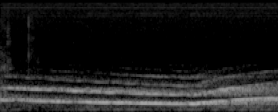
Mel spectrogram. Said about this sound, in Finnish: hälytysmerkki. Ihmiset meni pommisuojaan tai sitten oman kerrostalonsa pohjakerrokseen suojaan.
